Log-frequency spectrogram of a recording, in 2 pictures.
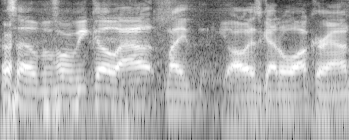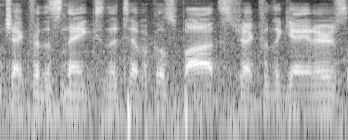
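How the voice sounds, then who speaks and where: A man with an American accent, with audible room echo and music in the background. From Louisiana. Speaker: announcer and radio host. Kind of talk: casual chat. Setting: live event podcast recording. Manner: smooth flowing cadence; animated.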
